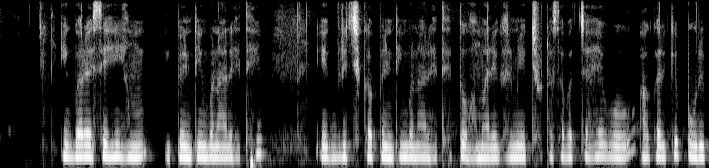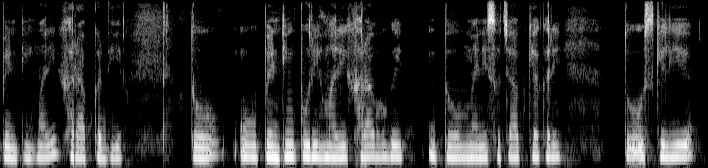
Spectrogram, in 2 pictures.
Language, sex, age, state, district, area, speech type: Hindi, female, 18-30, Uttar Pradesh, Jaunpur, urban, spontaneous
